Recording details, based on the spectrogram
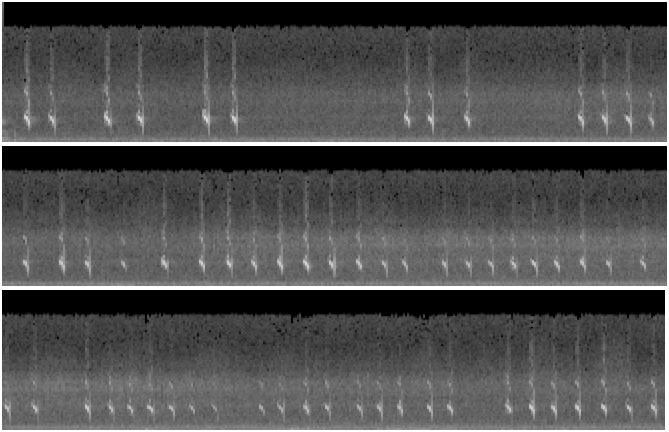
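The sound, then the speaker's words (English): A wild bird calls with sharp, high-pitched chirps repeated in quick bursts and runs throughout, heard alone over a steady low rumbling background with no talking. “Start recording the wild bird.”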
